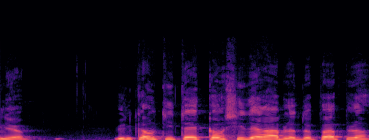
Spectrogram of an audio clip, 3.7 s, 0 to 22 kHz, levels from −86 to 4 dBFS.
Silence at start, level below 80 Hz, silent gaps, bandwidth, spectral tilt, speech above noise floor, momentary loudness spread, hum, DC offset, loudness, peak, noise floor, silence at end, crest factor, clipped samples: 0 s; -56 dBFS; none; 12 kHz; -7 dB/octave; 42 dB; 8 LU; none; under 0.1%; -22 LUFS; -8 dBFS; -63 dBFS; 0 s; 14 dB; under 0.1%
